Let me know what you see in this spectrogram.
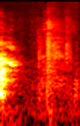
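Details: A single loud forced cough, then faint room noise; a deliberately faked cough acted as a prank on friends.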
